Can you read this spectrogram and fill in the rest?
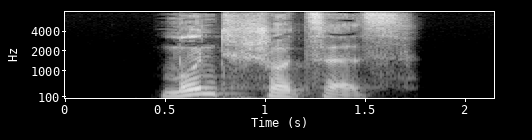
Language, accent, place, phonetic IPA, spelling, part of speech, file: German, Germany, Berlin, [ˈmʊntˌʃʊt͡səs], Mundschutzes, noun, De-Mundschutzes.ogg
- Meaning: genitive singular of Mundschutz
